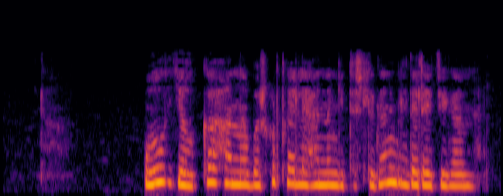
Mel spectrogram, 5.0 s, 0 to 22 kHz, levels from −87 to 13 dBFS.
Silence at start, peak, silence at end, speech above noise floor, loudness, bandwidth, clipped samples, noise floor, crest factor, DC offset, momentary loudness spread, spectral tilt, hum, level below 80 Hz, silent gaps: 1.45 s; -4 dBFS; 0.3 s; 53 dB; -18 LUFS; 7 kHz; under 0.1%; -70 dBFS; 14 dB; under 0.1%; 8 LU; -6 dB/octave; none; -66 dBFS; none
